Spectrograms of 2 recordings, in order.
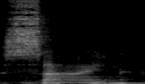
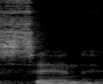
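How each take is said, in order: First: It has a long vowel, like 'sign'. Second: It has a short vowel, like 'sin'. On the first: The speaker calls it right. "it's sine" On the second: The speaker calls it wrong. "Don't pronounce that as sin"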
